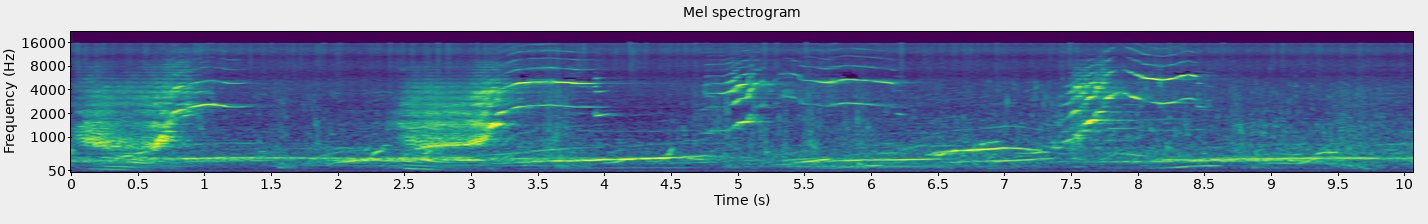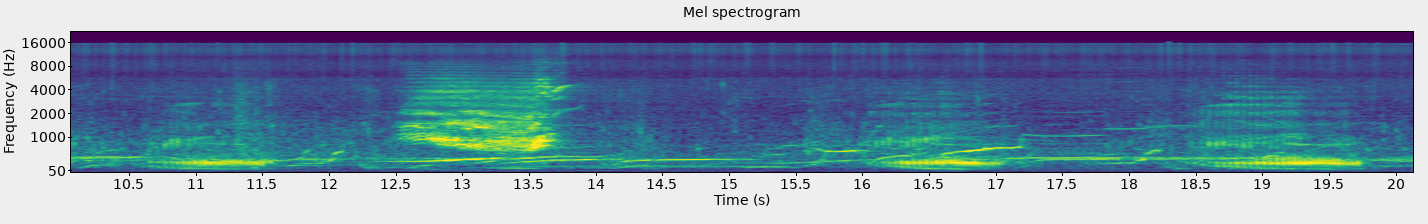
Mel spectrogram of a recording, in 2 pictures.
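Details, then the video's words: Full-length song of a male humpback whale in the ocean, phrases shifting year to year: rich mix of high rising whoops and harmonic squeals over steady mid-pitched moans and rumbling groans, dense and continuous throughout. "Whale song - full length humpback whale song"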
